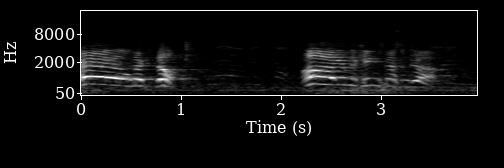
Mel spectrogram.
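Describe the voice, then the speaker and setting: In a put-on character voice with a theatrical tone and extremely high pitch, the speaker goes at a fairly slow pace with a slight echo. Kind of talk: comic overacting. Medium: stage play. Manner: theatrical, declamatory.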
